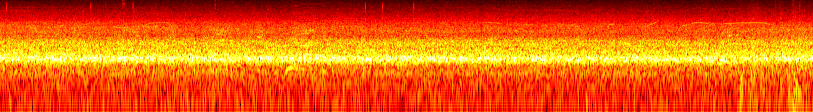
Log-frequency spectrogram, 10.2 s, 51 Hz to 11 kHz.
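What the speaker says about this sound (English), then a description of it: "It's early, but this crowd is fired up." Steady roar of a stadium crowd in EA College Football 26 at an LSU home game against South Carolina, a continuous loud wash of cheering and noise with no clear breaks across the whole stretch.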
